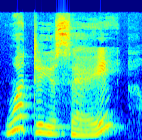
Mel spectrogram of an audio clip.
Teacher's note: o T de what junta no D de do como um som só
